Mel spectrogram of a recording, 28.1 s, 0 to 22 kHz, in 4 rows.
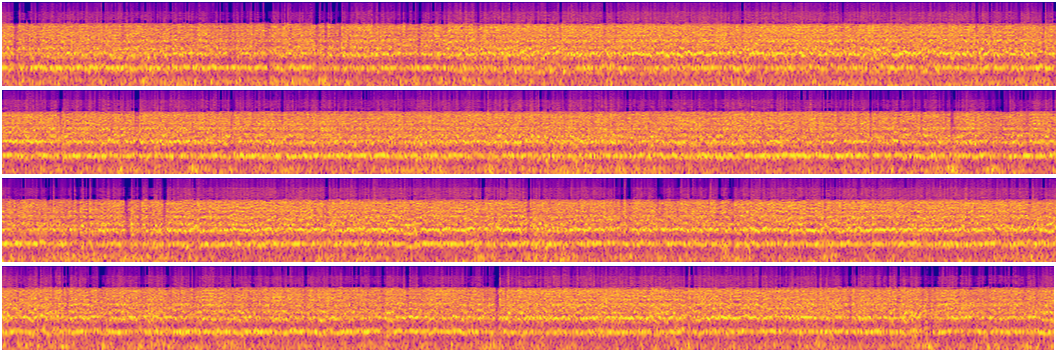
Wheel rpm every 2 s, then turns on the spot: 220, 210, 190, 220, 220, 220, 220, 220, 210, 220, 220, 220, 220, 230.
none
